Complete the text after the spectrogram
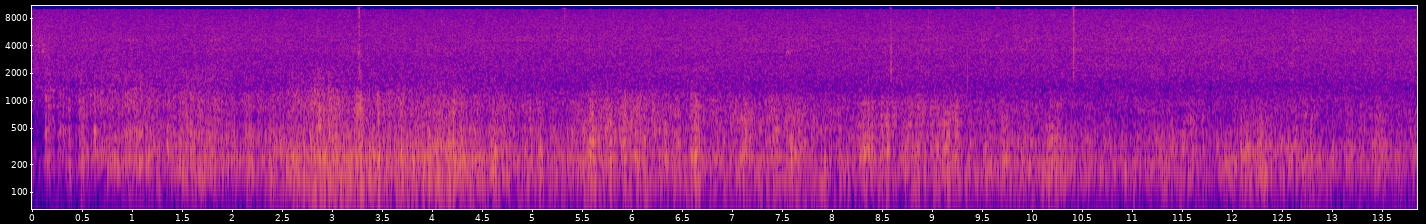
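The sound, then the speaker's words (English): Thunder echoing in the moments before a storm hits: a long, low, continuous rumble that swells and lingers for about fourteen seconds over a soft rain-like hiss, with no talk. “It's those moments before the storm hit, when the animals are preparing, the dogs are barking, the thunder echoes.”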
